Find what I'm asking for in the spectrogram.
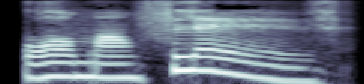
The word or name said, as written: roman fleuve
